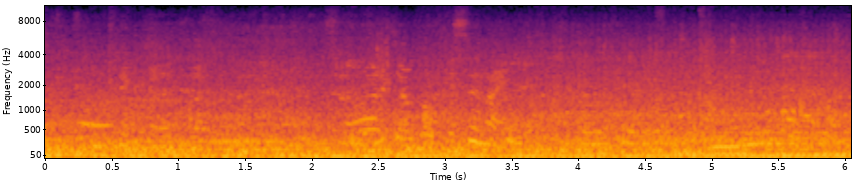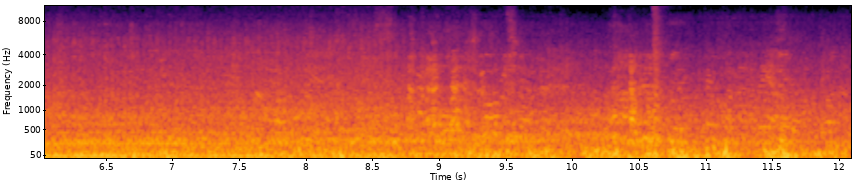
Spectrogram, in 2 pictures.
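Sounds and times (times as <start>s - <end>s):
truck engine running: 0.0s - 10.2s
pedestrians' voices: 0.0s - 12.0s.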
